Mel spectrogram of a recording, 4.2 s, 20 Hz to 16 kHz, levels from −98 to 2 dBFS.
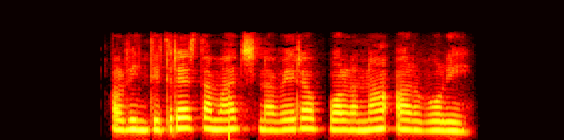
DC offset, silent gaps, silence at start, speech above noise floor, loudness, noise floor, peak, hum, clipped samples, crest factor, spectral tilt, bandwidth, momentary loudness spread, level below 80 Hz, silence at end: under 0.1%; none; 0.85 s; over 70 dB; -21 LUFS; under -90 dBFS; -4 dBFS; none; under 0.1%; 18 dB; -6 dB/octave; 7.4 kHz; 5 LU; -60 dBFS; 0.75 s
